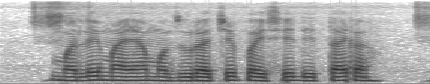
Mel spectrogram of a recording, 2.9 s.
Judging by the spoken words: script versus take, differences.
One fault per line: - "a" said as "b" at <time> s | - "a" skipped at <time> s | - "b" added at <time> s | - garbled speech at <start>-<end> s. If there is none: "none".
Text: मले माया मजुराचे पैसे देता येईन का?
- "येईन" skipped at 2.3 s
